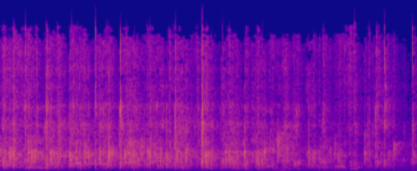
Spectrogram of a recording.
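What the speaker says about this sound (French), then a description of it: "On les applaudit bien fort, s'il vous plaît" Applause from the crowd at an overclocking competition event, a dense steady patter of clapping sustained for several seconds with talk mixed in underneath.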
